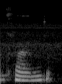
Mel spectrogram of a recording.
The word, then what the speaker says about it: Khunde: Um, Pardon, I'm not saying it correctly, but it's pronounced the Khunde. I obviously don't have the accent, but yeah, it's pronounced the Khunde, and it's a 5 foot long stick that is hooked on.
